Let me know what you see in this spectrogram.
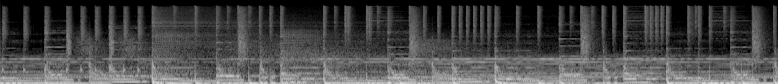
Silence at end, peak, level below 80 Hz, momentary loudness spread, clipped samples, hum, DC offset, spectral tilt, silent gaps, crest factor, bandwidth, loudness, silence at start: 0 s; -2 dBFS; -20 dBFS; 3 LU; under 0.1%; none; under 0.1%; -5.5 dB/octave; none; 14 dB; 17 kHz; -20 LUFS; 0 s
